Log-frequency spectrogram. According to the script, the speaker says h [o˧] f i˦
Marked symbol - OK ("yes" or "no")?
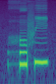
yes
